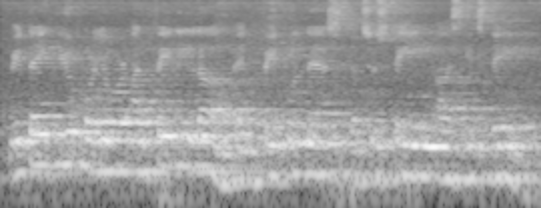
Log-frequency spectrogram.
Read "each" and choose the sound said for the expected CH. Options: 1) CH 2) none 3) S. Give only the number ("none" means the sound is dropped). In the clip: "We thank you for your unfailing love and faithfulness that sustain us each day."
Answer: 3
